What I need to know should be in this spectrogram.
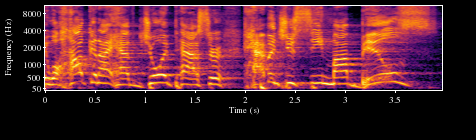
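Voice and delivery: high-pitched plea to the pastor; exasperated congregant making excuses; complaining churchgoer. Acted. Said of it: "we often say".

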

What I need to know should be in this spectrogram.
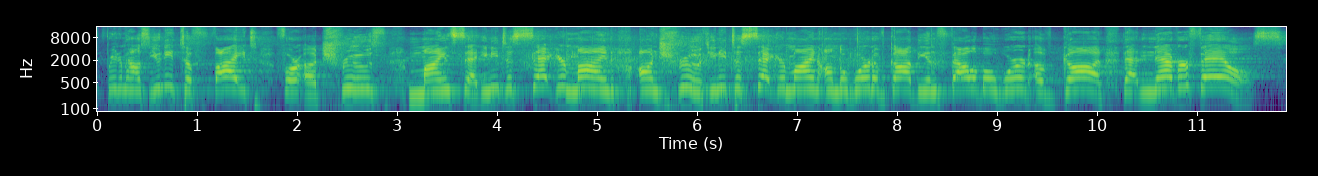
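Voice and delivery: loud, high, rising sermon climax; loud, high revival preaching; preaching at full force. Acted. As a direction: build the crowd up with each line.

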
